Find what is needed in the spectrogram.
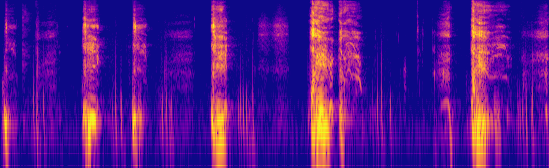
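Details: Back-to-back coughing fit with about five strong, harsh coughs in close succession and gasping breaths between; repeated morning coughing fits have left the person winded.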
